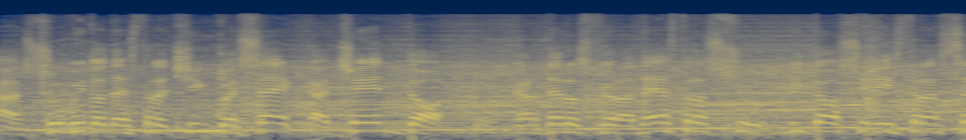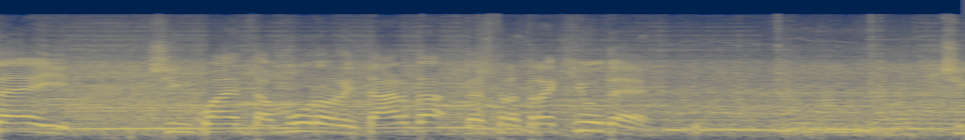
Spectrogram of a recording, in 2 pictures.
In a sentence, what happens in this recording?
A speeding car passing by and a man talking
